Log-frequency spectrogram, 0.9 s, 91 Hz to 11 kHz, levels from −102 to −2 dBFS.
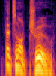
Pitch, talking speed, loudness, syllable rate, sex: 120 Hz, 190 wpm, -15 LUFS, 4.0 syllables/s, male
